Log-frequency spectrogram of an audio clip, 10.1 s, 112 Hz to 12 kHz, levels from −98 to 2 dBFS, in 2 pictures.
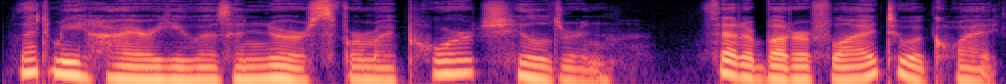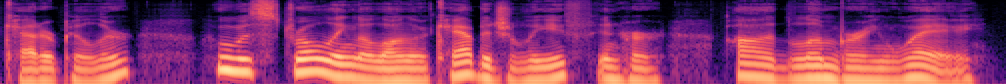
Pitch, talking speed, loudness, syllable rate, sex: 155 Hz, 180 wpm, -16 LUFS, 5.0 syllables/s, female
